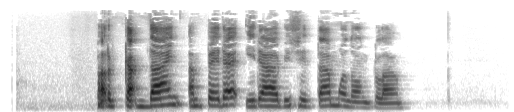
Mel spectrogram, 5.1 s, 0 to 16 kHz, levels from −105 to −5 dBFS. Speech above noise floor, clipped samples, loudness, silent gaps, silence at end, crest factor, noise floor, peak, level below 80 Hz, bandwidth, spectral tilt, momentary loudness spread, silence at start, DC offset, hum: 60 dB; under 0.1%; -27 LUFS; none; 1.15 s; 26 dB; -87 dBFS; -2 dBFS; -86 dBFS; 11 kHz; -2 dB/octave; 15 LU; 1 s; under 0.1%; none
